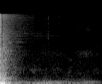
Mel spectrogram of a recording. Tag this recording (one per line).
convolution
free
impulse
ir
response
reverb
